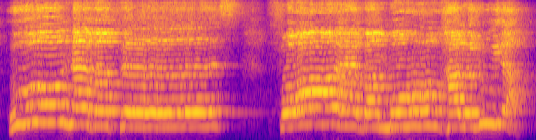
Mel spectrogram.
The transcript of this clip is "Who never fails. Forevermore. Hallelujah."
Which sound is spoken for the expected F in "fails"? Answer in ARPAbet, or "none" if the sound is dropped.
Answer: P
